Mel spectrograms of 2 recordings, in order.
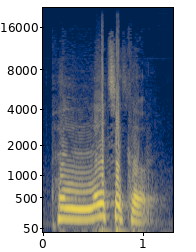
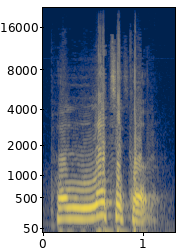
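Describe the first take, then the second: No difference in how they are said.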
